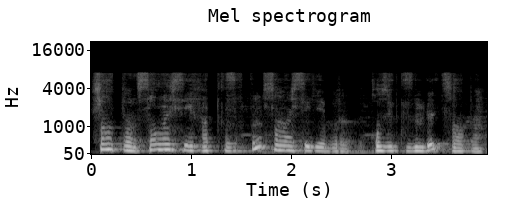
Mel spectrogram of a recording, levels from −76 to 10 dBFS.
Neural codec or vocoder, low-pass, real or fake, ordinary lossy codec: codec, 32 kHz, 1.9 kbps, SNAC; 7.2 kHz; fake; none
